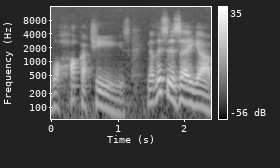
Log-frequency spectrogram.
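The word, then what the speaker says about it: Oaxaca: for this dish if you can please find Waka cheese if you need the way you spell that get ready to get a pen cuz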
